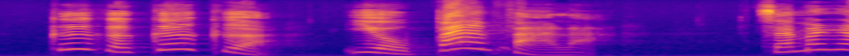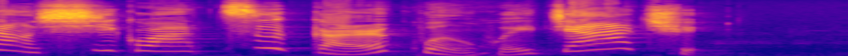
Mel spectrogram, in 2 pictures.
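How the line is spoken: Loud excited shout. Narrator (Chinese): 小懒大声喊

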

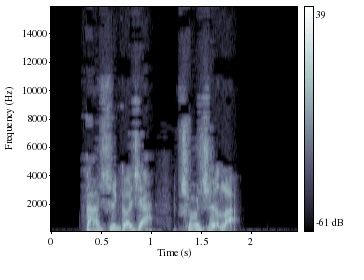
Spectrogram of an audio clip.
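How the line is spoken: Panicked shouting. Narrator (Chinese): 倭人守卫慌慌张张的叫道

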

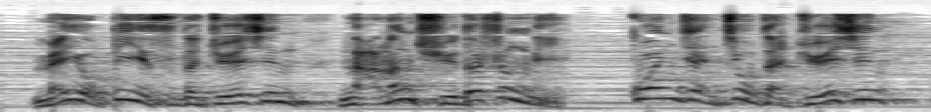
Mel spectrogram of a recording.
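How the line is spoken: Loud shout. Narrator (Chinese): 主战派周贵生高叫了一声

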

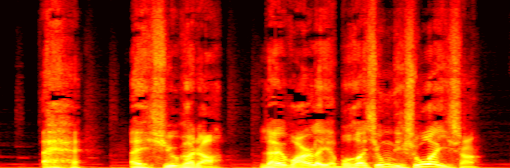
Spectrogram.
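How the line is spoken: Fawning, smiling. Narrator (Chinese): 满脸堆笑的说

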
